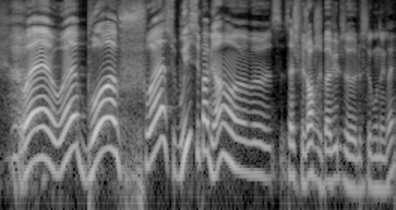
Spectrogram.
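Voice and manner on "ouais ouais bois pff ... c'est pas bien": sheepish, forced, pitched-up fake laugh-talk. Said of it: "avec le faux rire, euh, le, le rire jaune".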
